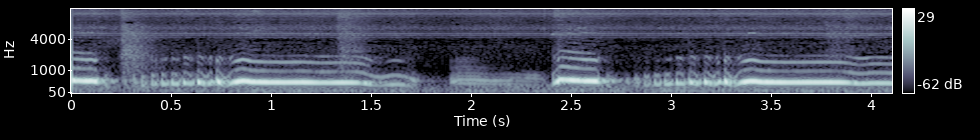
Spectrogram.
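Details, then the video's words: Female albino collared dove with red eyes, recorded at home as a lure for males. Two resonant cooing phrases, each a brief rising note followed by a sustained wavering coo that tails off downward. "PUTER ALBINO BETINA MATA MERAH SIAP PANCING [[BIKIN GACOR JANTAN ]]"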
